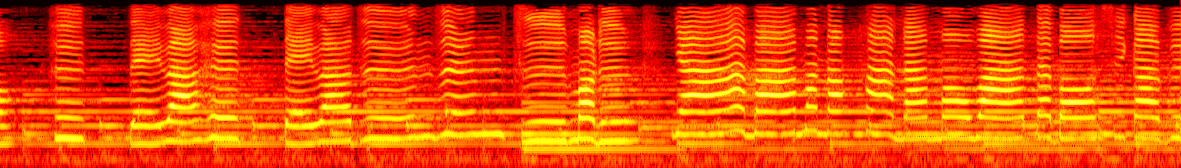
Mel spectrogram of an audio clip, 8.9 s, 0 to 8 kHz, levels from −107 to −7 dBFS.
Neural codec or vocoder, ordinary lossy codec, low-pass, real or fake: none; none; 7.2 kHz; real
